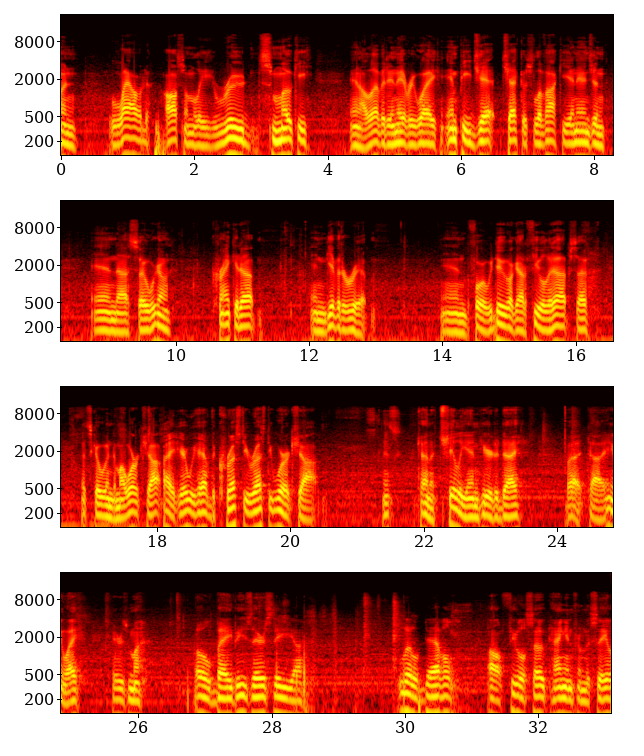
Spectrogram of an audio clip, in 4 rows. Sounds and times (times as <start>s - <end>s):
Speech: 0.0s - 10.0s, 10.6s - 11.3s, 12.0s - 13.0s, 14.0s - 20.5s, 21.4s - 28.7s, 29.9s - 33.0s.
